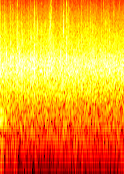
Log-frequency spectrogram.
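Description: A crowd applauds to give God a big clap, many hands clapping in a dense, even wash of bright noise that holds at a constant level throughout, with no voices standing out.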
